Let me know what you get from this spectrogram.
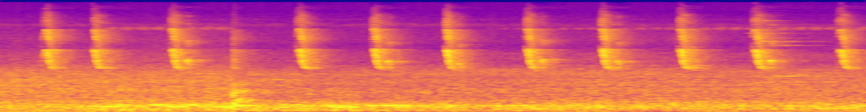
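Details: A frightened squirrel gives sharp, harsh alarm chips, repeated about twice a second.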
